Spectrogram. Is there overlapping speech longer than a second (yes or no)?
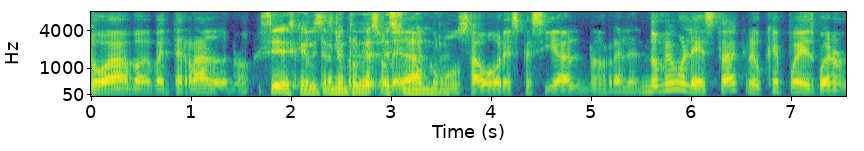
yes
